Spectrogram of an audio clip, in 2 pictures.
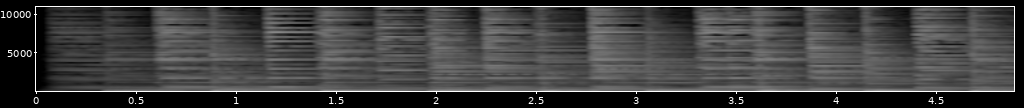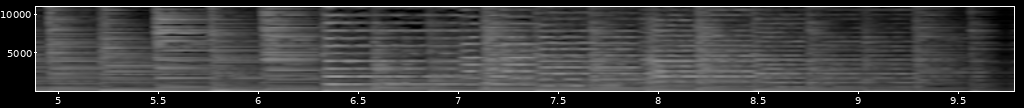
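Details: Plucked, harpsichord-like instrumental music plays throughout with a steady bass line and no animal sounds.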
